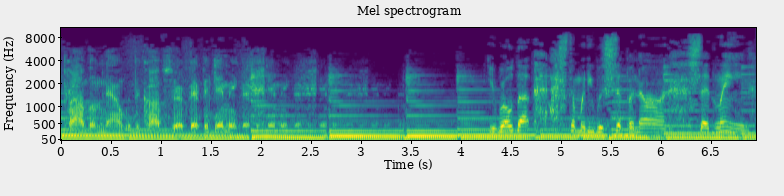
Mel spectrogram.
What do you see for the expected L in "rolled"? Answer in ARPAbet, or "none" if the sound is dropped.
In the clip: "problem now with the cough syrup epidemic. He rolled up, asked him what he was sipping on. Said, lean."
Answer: L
